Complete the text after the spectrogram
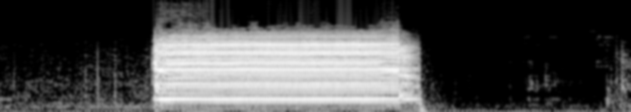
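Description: An electric doorbell rings loudly.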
